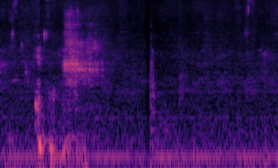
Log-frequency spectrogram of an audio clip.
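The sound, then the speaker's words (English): Beer, a Berliner Rausch saison from a can, splashing and glugging into a glass in a short burst lasting about a second before trailing off to a quiet hum, with a faint clink near the end. “That's all you're gonna pour.”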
